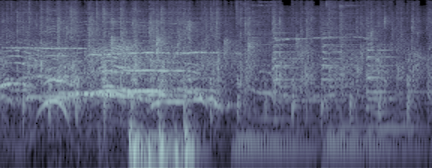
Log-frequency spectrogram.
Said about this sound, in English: Thank you again, Joyces. How about another round of applause for the Joyce Boys?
